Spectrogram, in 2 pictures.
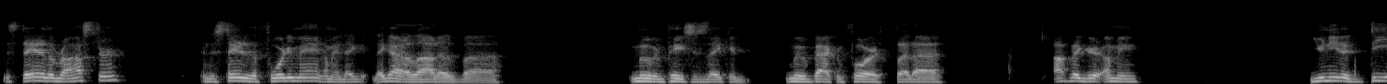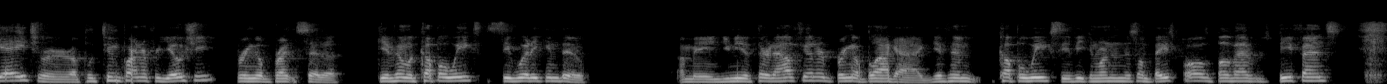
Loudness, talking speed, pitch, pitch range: -27 LUFS, 185 wpm, 145 Hz, 125-160 Hz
